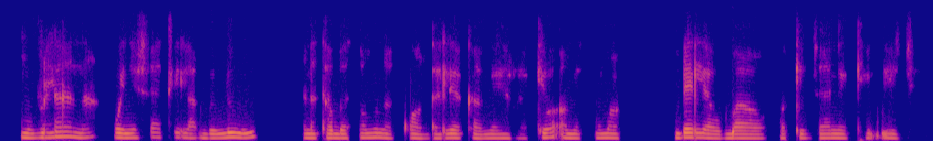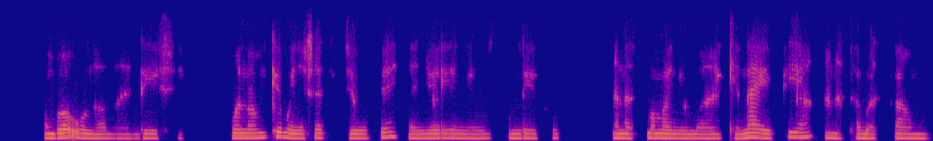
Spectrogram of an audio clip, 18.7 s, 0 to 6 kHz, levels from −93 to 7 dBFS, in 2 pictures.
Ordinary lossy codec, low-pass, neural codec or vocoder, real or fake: Opus, 16 kbps; 5.4 kHz; codec, 16 kHz, 8 kbps, FunCodec, trained on Chinese and English, 25 frames a second; fake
